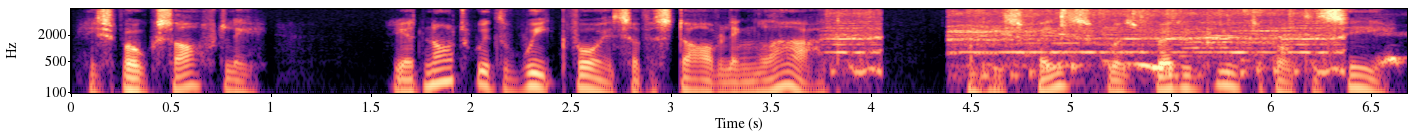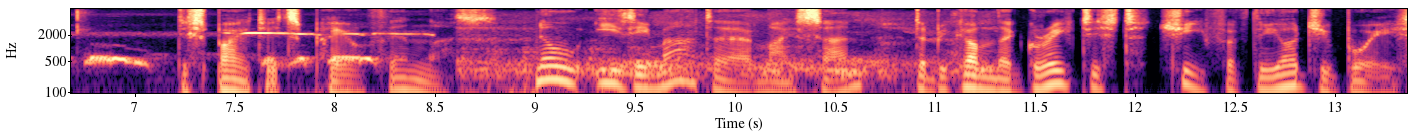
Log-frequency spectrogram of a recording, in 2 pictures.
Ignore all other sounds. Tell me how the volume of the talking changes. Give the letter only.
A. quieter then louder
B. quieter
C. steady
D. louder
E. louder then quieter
C.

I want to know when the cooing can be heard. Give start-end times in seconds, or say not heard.
3.8-11.3.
